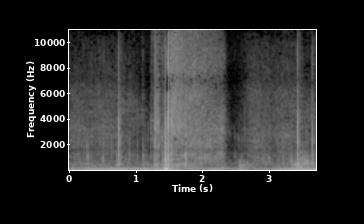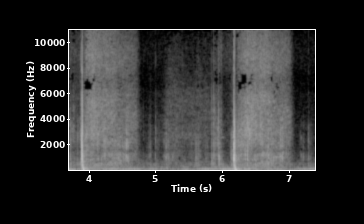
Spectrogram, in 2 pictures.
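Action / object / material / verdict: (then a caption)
scrape / wooden laminate floor / laminate / none. Fingernail tips tap and scratch a large, solid, glossy wood-look laminate floor, making bursts of bright, hissing scratches that swell and fade in waves. Three sharp taps stand out between the scratching, and a steady low hum runs underneath throughout.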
